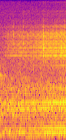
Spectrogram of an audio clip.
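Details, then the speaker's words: Newly built electric guitar, the Bluebird build, just wired and soldered and played through a six- or seven-year-old Fender Mustang amp. A steady low buzz with faint hiss runs under everything, unchanging. Builder notes all his guitars have this undertone buzz; grounding or shielding hum suspected, not confirmed. "all the guitars I've done have that little undertone buzz I don't know if you guys can hear that or not"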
